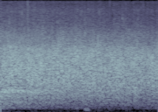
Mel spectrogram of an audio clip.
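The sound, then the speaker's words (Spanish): A crowd claps steadily in applause to the Lord, a dense, continuous wash of many hands applauding together at a fairly loud level, with no voices standing out. “Dele fuerte ese aplauso al Señor.”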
